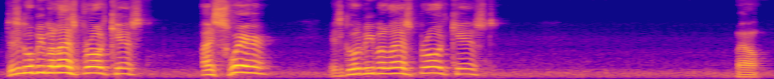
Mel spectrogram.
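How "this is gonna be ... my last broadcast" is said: high, loud mock whiny voice; mocking his whine. Mocking the rival's vow, high whiny parody voice. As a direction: parody him swearing it's his last broadcast. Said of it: "Now he's speaking about Saturday".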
